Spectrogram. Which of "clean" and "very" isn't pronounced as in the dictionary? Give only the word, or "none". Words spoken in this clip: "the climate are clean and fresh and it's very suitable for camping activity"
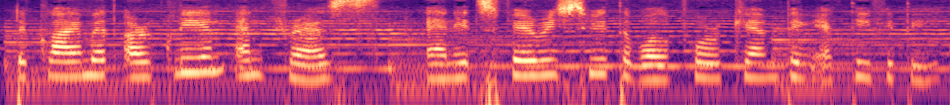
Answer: very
